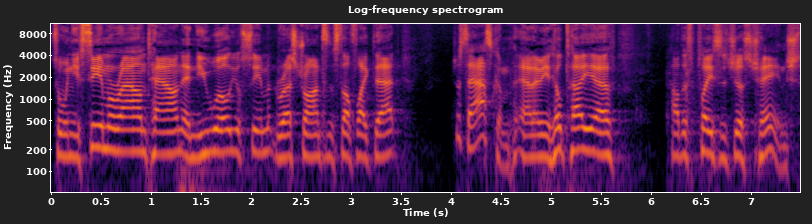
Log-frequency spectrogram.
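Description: A man's high voice with an American accent, ordinary pitch variation and a fairly quick pace. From Arizona. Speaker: real estate agent and podcast host. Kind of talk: casual interview chat. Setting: studio.

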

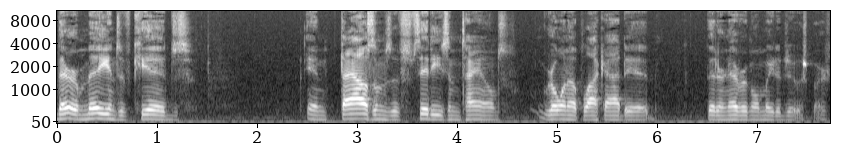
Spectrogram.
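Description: A man talks in a strong Southern US accent, monotone and flat, at a moderate pace. His tone is dark and mellow, with long, frequent pauses. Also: medium pitch for a man. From Dallas, Georgia, US South. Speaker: guest, construction industry worker. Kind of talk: casual interview conversation.

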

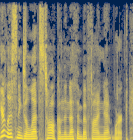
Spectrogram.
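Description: Lively intonation marks a woman's speech on a very clean recording with a silent background. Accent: Southern US. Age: 40s. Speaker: podcast host. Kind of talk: casual chat.

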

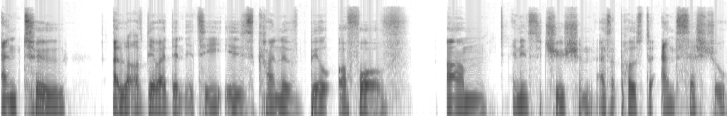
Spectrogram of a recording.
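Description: With a London accent, a man speaks in a fairly low, dark, mellow voice and fairly even intonation, recorded very cleanly against a silent background in a dry, close sound with no echo. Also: moderate pace. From East London, England. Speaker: podcast guest. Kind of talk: casual chat.

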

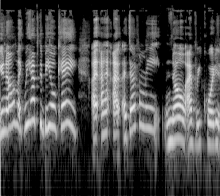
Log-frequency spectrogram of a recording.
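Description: A woman talks at a fairly quick pace. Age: 40s. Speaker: podcast host. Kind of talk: solo casual monologue. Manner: conversational with frequent fillers and laughs.

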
